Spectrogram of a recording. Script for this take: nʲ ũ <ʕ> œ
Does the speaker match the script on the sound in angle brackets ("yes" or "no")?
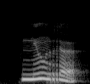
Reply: no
